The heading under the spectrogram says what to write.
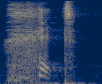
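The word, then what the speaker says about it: het (חית): It's the word, it's pronounced het. Het.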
